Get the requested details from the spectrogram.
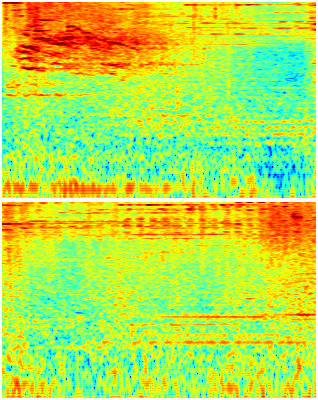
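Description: A magical spell effect shimmers and whooshes.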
